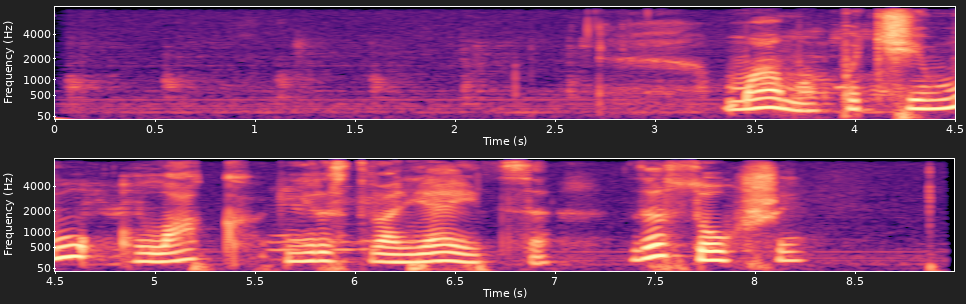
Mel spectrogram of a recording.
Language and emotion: Russian, neutral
